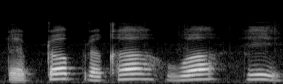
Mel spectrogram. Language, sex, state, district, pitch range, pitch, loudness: Hindi, female, Madhya Pradesh, Bhopal, 190-240 Hz, 230 Hz, -16 LUFS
